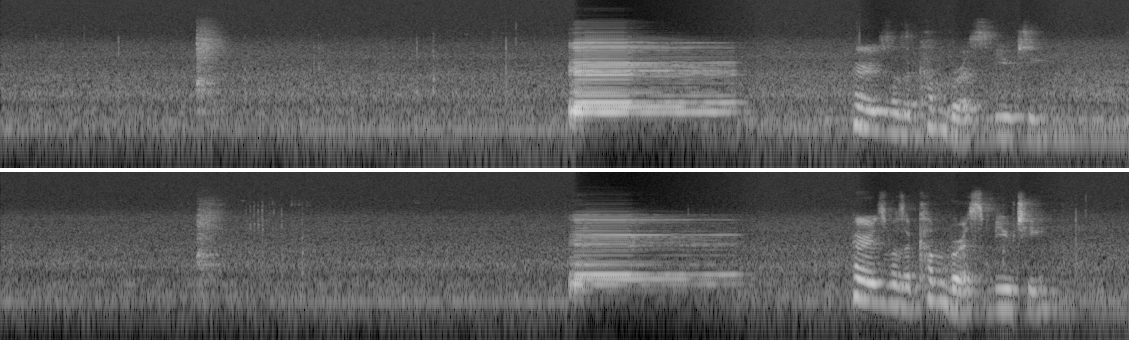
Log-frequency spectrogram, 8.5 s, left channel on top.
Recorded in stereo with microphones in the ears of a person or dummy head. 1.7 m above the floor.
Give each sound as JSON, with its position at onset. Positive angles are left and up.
{"t": 1.5, "sound": "a snare drum", "side_deg": 75, "distance_m": 6.0}
{"t": 4.3, "sound": "an alarm", "side_deg": 65, "distance_m": 0.9}
{"t": 6.4, "sound": "a woman speaking", "side_deg": -40, "distance_m": 1.2}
